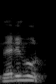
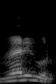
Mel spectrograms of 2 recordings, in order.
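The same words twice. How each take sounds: First: The first sound is a breathy b-like sound. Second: The first sound is a buzzing v sound. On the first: The speaker calls it wrong. "আমরা বলি ভি ভেরি good" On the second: The speaker calls it right. "কিন্তু আসলে ভেরি good না, ভেরি good"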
